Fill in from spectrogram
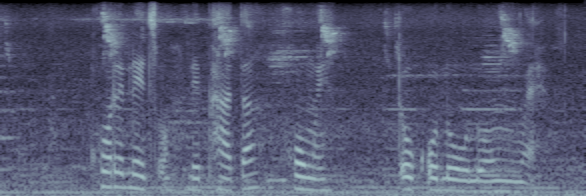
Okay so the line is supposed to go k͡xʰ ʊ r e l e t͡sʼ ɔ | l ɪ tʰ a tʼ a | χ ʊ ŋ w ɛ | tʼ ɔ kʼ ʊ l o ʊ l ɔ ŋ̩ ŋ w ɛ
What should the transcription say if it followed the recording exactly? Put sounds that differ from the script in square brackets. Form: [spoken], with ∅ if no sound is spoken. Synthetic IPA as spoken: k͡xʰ ʊ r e l e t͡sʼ ɔ | l ɪ [pʰ] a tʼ a | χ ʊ ŋ w ɛ | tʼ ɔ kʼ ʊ l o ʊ l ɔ [ŋ̩ː] ŋ w ɛ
